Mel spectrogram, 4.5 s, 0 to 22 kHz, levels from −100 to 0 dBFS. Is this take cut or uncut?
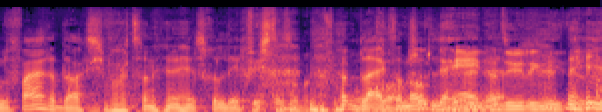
cut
